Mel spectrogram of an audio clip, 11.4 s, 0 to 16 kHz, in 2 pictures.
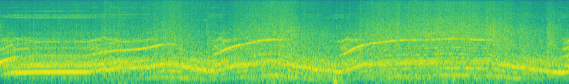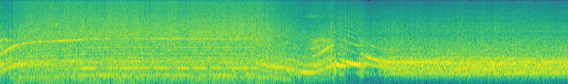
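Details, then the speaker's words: Starmax 1600mm P-51 Mustang RC plane electric motor on its third flight: harsh, gritty screech sweeping with throttle, made on takeoff, then lost power and belly-landed; owner reproducing it on the ground to troubleshoot, cause unknown. "But on the third flight, the motor made a god-awful noise on takeoff, and I lost power."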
